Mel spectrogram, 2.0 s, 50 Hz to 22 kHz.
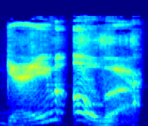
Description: Game Over; SFA3

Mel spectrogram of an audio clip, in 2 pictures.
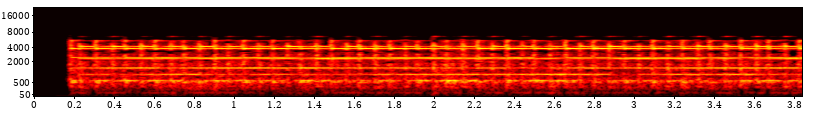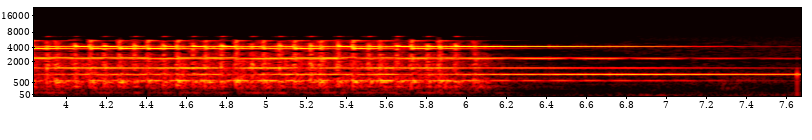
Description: Alarm antique

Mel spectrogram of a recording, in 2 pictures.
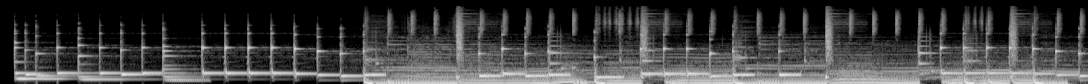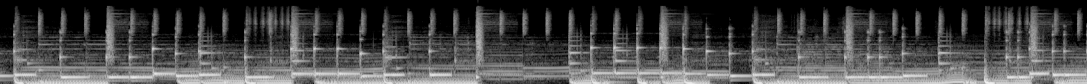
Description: Marimba bumps

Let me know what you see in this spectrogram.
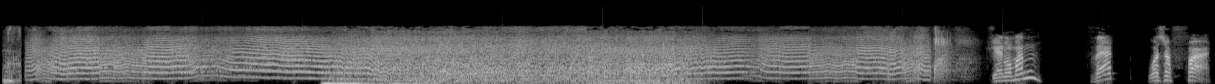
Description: fart

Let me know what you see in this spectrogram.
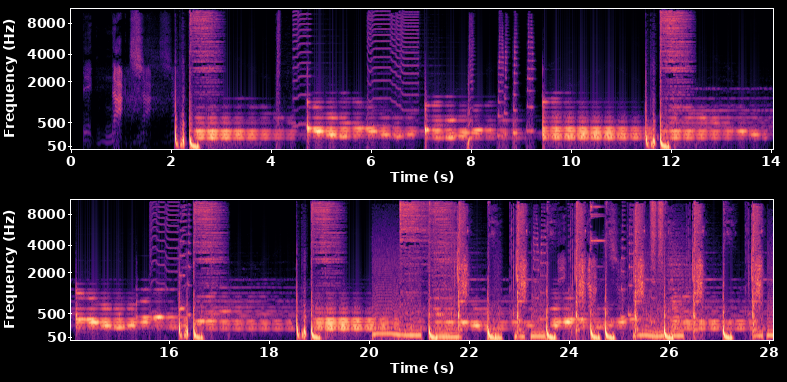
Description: westcoast beat g funk

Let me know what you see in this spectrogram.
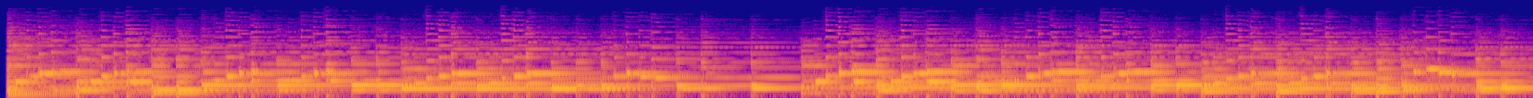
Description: Piano

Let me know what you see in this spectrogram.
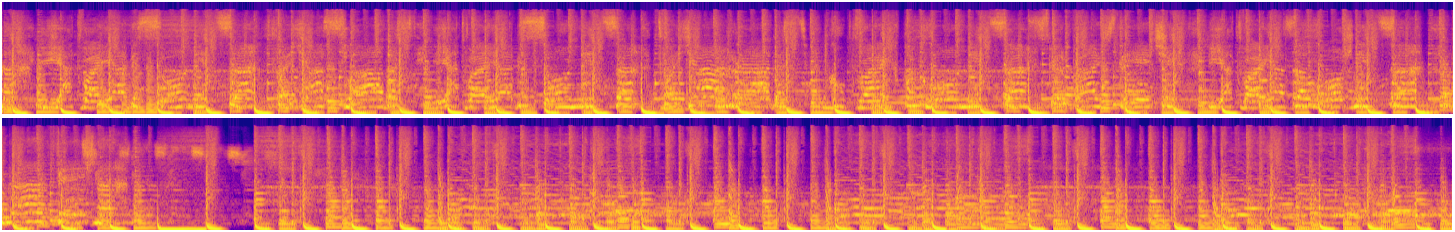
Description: electro dance, ringtones electronic

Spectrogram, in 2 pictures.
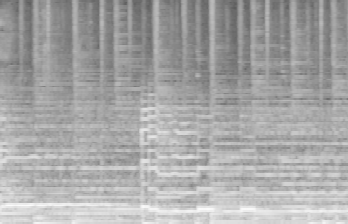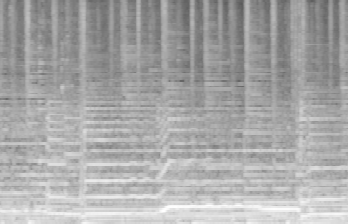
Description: guitar

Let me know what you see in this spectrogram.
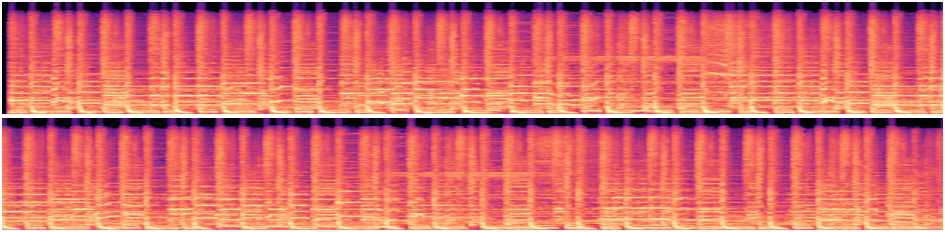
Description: Romanian pop music

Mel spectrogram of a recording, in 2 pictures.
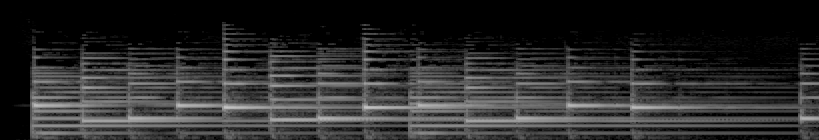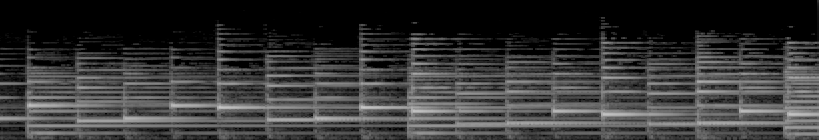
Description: Slow Muzk

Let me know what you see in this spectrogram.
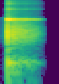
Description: notification

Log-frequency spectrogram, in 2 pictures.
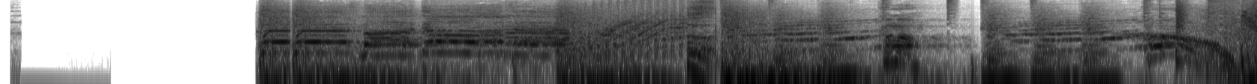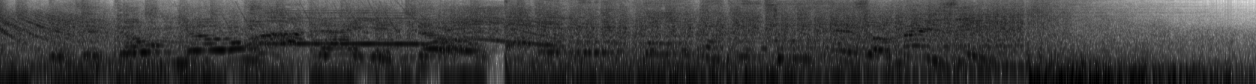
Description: hmmmmmm; jazz

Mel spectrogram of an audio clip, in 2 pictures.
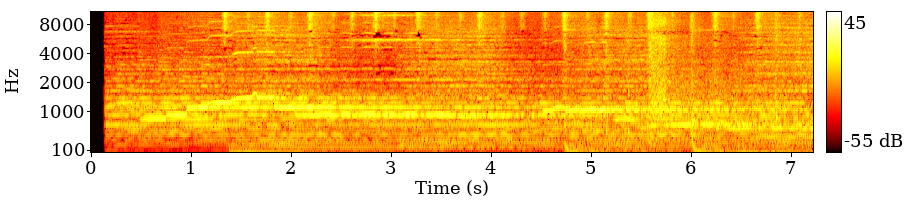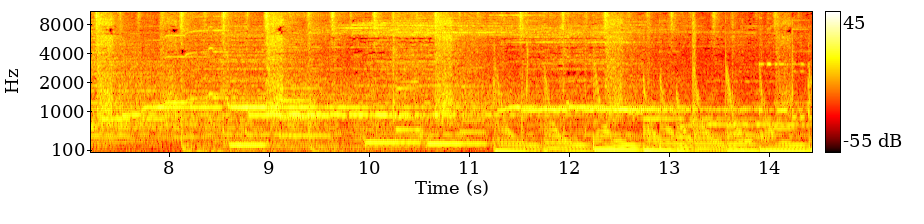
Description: Blackberry Tone

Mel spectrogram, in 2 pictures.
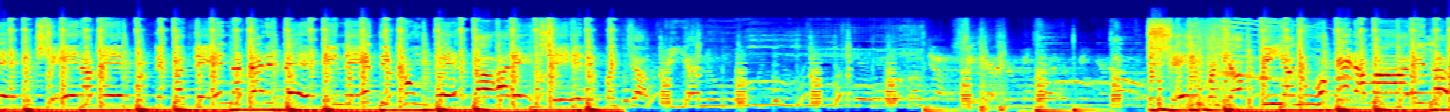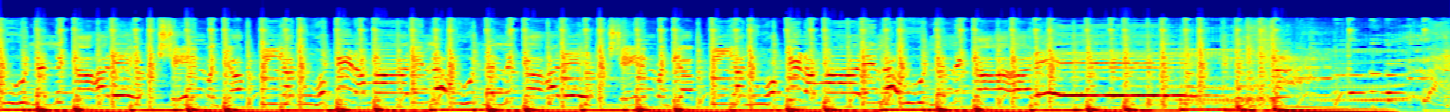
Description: punjabi, ringtone; blues

